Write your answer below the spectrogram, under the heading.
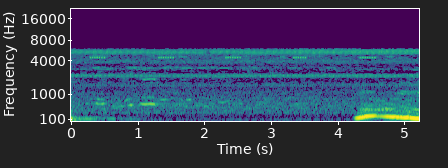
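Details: Evening roar of a wild lion passing Elephant Plains Game Lodge, South Africa, 26 May 2011, 6–7 PM, a contact call: a loud, deep, moaning roar rising then sagging begins suddenly near the end, with crickets trilling throughout.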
